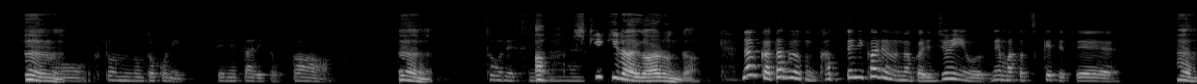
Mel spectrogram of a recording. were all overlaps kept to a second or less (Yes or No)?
Yes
